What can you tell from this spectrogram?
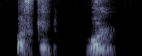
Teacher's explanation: Y se acentúa en bas, ¿no? Básquetbol, es un esdrújulo, ¿no?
